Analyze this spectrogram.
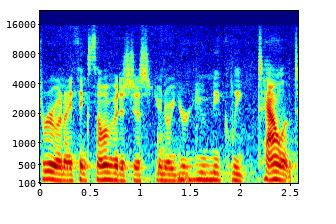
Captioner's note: none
